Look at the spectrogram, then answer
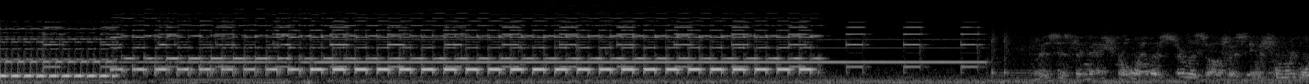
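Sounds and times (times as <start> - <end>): steady radio warning tone: 0.0 - 9.2
alert receiver rapid beeping: 0.0 - 9.9.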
